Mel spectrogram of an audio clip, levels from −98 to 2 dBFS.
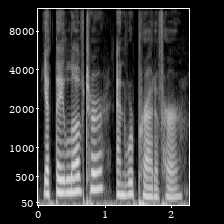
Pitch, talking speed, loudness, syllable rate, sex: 205 Hz, 240 wpm, -18 LUFS, 5.6 syllables/s, female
